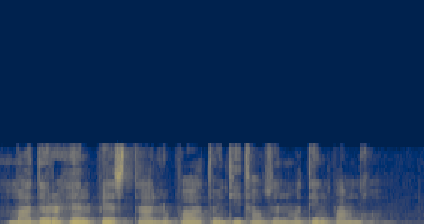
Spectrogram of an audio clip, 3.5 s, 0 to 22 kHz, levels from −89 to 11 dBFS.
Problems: low volume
